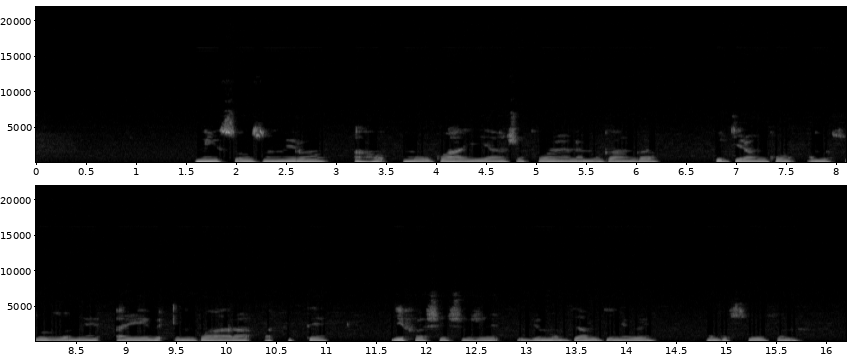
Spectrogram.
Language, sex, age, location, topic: Kinyarwanda, female, 18-24, Kigali, health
